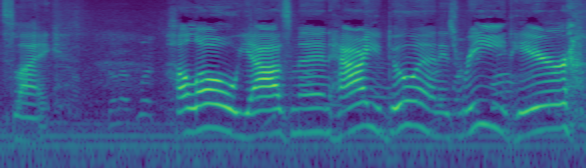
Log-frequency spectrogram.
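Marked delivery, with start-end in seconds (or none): 1.7-5.7 tried-on, put-on American accent. Imitating a tall guy greeting Yasmin, Reed's put-on American accent. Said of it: "he's got this American accent, which dare I try and say it".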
